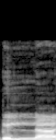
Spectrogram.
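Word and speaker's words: بالله: बिल्ला ये अलिफ साइलेंट रहेगा।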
